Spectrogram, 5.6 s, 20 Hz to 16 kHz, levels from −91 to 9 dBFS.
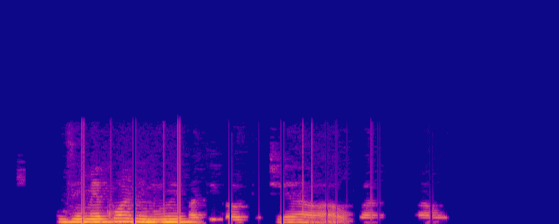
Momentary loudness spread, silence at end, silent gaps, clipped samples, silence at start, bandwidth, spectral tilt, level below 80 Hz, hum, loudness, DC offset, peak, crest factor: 19 LU; 1.15 s; 2.64-2.69 s, 3.87-4.16 s; under 0.1%; 0.6 s; 5.6 kHz; -10 dB/octave; -50 dBFS; none; -17 LUFS; under 0.1%; -2 dBFS; 16 dB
